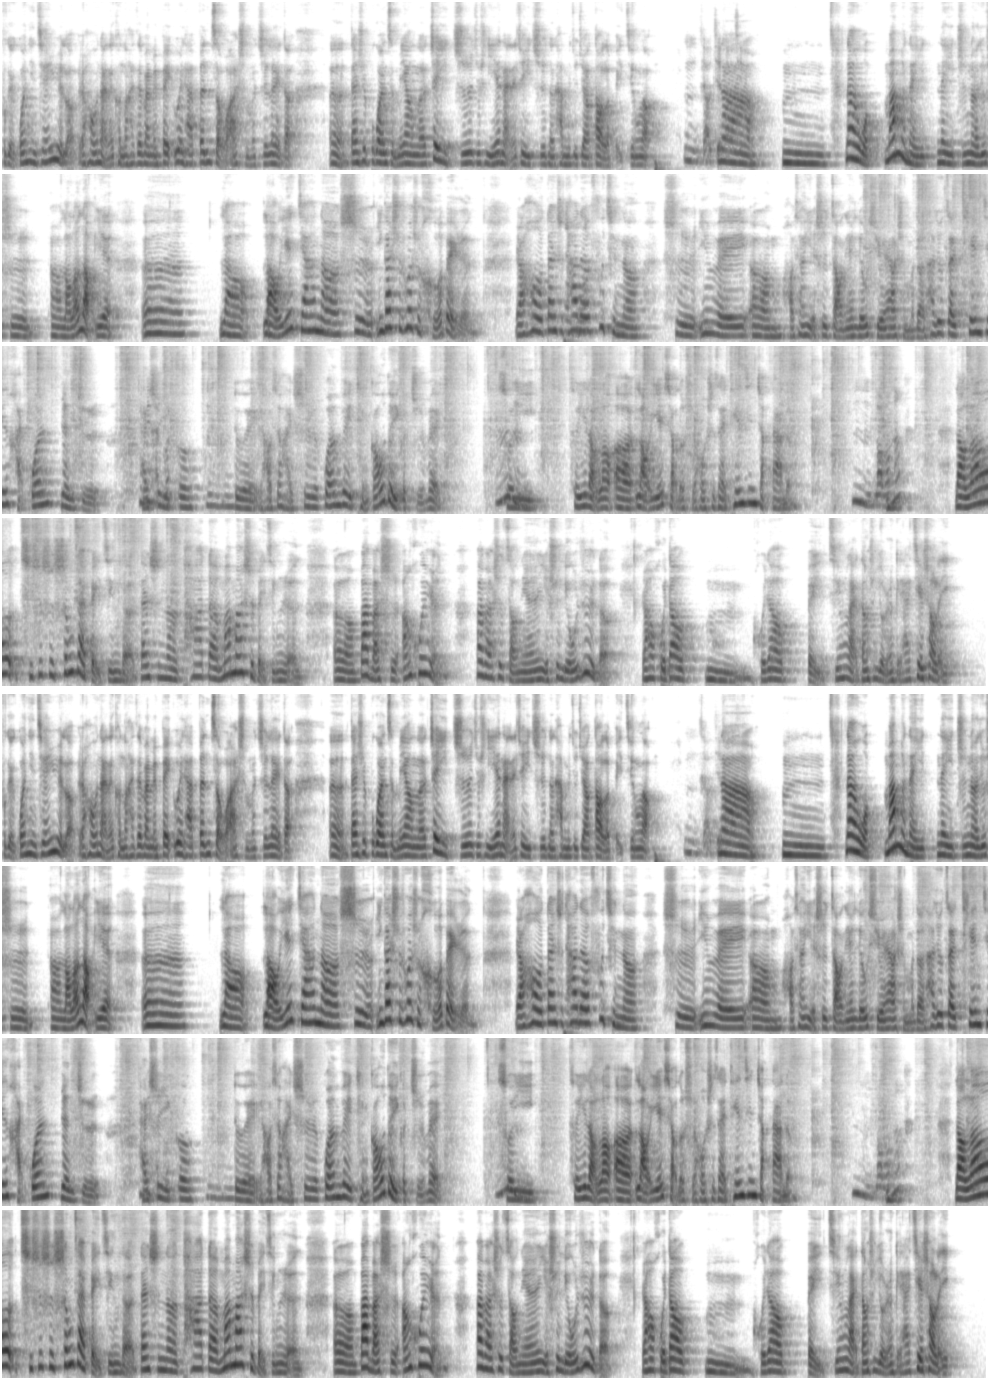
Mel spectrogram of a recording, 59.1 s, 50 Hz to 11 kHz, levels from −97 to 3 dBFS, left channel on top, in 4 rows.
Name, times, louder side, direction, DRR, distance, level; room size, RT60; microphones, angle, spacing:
voice 1, 0.0-4.6 4.9-9.7 10.7-11.4 11.7-15.3 15.5-17.6 18.1-31.0 31.6-32.5 33.1-36.2 37.0-37.6 38.1-41.5 42.8-43.0 43.6-53.5 54.0-54.6 54.9-56.1 56.5-58.6, right 5 dB, 45° right, 14 dB, 0.5 m, -29 dB
voice 2, 10.2-11.0 23.2-23.6 31.6-32.1 32.6-33.1 37.0-37.6 42.3-43.1, left 2 dB, 50° left, 7 dB, 1.0 m, -38 dB
sound 1, 27.7-30.9 31.3-33.7 34.0-34.4 34.7-43.0 43.3-44.4 44.6-47.2, equal, ahead, 4.7 m, -52 dB
8.8 x 7.6 x 5.5 m, 0.64 s
head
